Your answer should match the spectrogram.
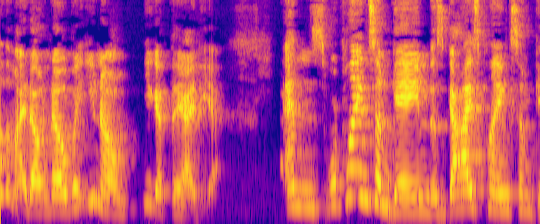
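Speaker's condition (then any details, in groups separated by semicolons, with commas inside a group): No condition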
